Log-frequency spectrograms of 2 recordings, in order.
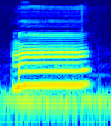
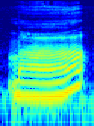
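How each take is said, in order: First: The pitch rises from middle to high. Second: The pitch dips low and then rises. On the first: "이성은 마" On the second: "삼성은 마"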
